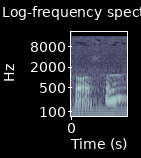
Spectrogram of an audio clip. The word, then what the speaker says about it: póstuma: A palavra póstuma é uma palavra proparoxítona, tá vendo? A antepenúltima sílaba tônica, que é acentuada, e a contemporânea é uma palavra paroxítona, terminada com ditongo.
